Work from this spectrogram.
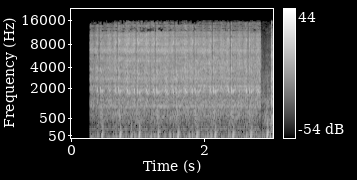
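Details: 2016 Yamaha YZ450FX or 2017 Kawasaki Z125 dirt bike, rider says it's running rough and backfiring, possibly gunked up: catches and runs with uneven low pops about three per second, lumpy and unsteady; rough running, cause unconfirmed.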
